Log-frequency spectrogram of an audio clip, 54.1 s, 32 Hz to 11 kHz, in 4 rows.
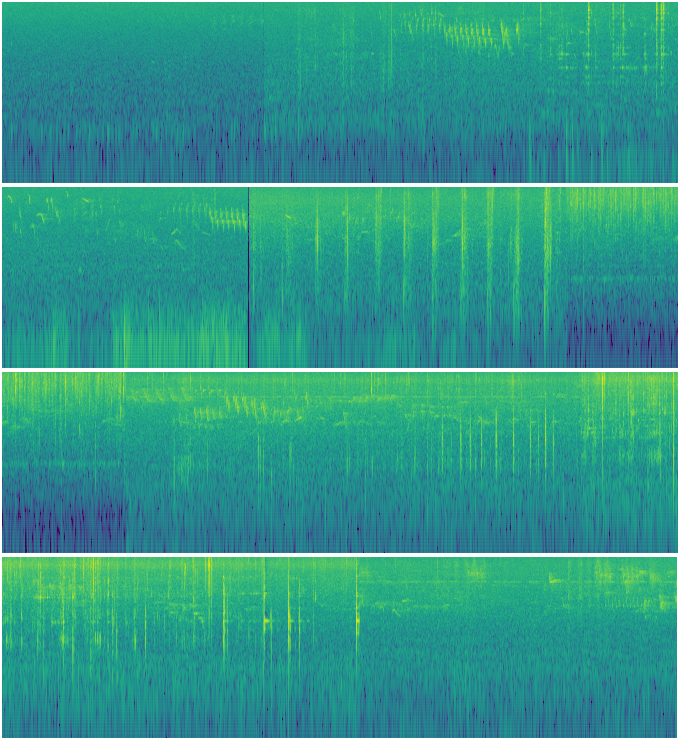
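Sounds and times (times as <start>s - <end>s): footsteps on dirt: 5.9s - 9.5s, 18.5s - 24.8s, 30.4s - 47.8s
wood fire crackling and popping: 30.2s - 47.8s.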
